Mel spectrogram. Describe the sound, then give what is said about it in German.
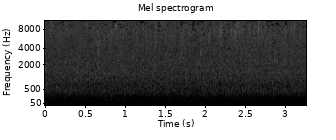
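Steady rain falls without a break, a soft, even hiss of drops pattering on a surface, fairly quiet and unchanging throughout, with no voices or other sounds. “Leider misslang jedoch auch der Versuch, einen verwertbaren Abdruck von den Fußspuren zu erstellen, bevor der nächste Regen einsetzte.”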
